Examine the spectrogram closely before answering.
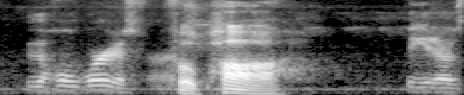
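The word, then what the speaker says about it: faux pas: a French s the whole word is French PA you don't say yes there's no for PA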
